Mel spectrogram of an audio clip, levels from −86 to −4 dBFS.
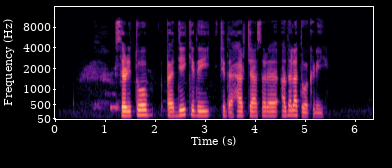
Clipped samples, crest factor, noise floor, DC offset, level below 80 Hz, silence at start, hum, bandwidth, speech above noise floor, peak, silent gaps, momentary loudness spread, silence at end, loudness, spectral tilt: under 0.1%; 24 dB; -74 dBFS; under 0.1%; -78 dBFS; 1.1 s; none; 11 kHz; 50 dB; -2 dBFS; none; 14 LU; 1 s; -24 LUFS; -5.5 dB/octave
